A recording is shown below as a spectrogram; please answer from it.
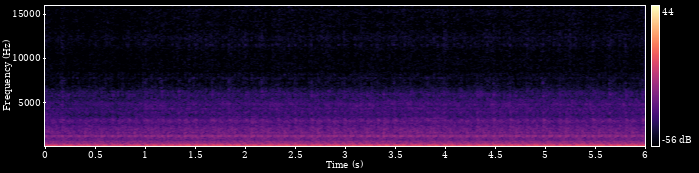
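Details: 2004 6.0L Powerstroke diesel after work on the odd bank (1, 3, 5, 7), after another five minutes running, not yet driven. Steady, even idle with a smooth low rumble and no knock or miss.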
